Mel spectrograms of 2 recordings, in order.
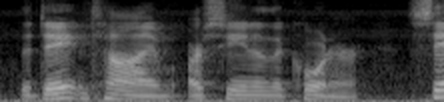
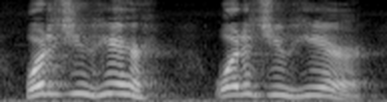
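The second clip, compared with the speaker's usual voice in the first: excited; 10 semitones higher, 7 dB louder than usual. Acted. Eager prisoner asks for news.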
